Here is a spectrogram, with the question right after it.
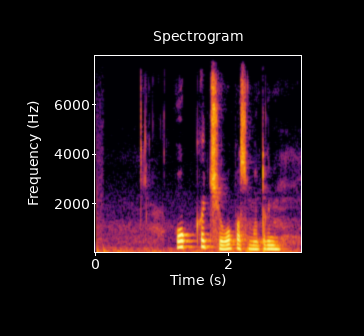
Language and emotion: Russian, neutral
